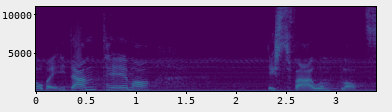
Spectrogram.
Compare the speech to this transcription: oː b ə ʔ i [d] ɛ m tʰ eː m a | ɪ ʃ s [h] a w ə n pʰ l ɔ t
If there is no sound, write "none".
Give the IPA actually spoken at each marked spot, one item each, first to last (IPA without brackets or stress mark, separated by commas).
d, f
